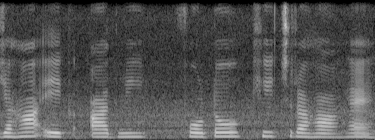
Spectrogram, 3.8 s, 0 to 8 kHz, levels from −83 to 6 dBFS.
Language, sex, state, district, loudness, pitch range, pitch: Hindi, female, Haryana, Jhajjar, -19 LUFS, 210-230 Hz, 215 Hz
